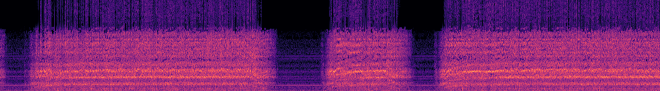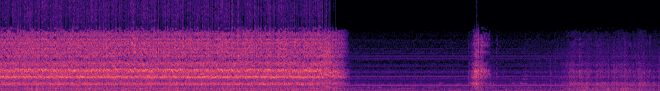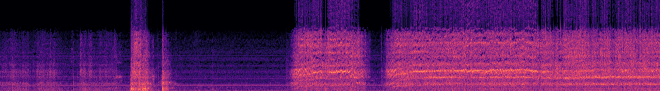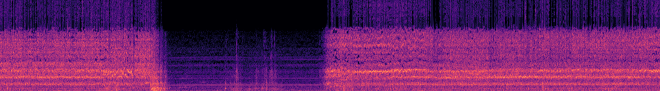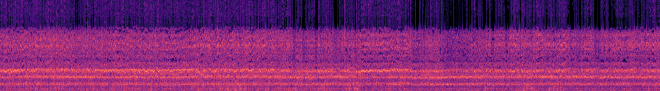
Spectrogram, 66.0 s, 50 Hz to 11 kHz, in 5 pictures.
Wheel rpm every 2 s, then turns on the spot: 90, 230, 130, 110, 100, 230, 230, 230, 230, 210, 10, 0, 10, 10, 10, 0, 110, 170, 210, 230, 230, 110, 0, 160, 220, 230, 230, 220, 220, 230, 220, 230, 230.
24-30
